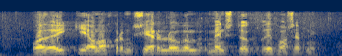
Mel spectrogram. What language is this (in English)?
Icelandic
